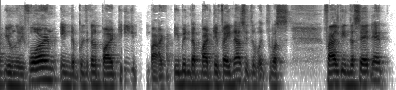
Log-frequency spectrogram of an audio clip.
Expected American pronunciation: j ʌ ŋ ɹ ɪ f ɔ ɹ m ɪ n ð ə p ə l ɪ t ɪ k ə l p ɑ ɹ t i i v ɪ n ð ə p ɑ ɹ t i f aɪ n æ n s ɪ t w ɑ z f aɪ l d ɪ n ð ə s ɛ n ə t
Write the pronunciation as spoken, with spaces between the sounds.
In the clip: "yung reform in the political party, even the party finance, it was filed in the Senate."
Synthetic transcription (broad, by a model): j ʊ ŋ ɹ ɪ f ɔ ɹ m ɪ n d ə p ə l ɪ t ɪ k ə l p ɑ ɹ t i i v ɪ n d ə p ɑ ɹ t i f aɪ n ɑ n s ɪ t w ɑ s f aɪ l d ɪ n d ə s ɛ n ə t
